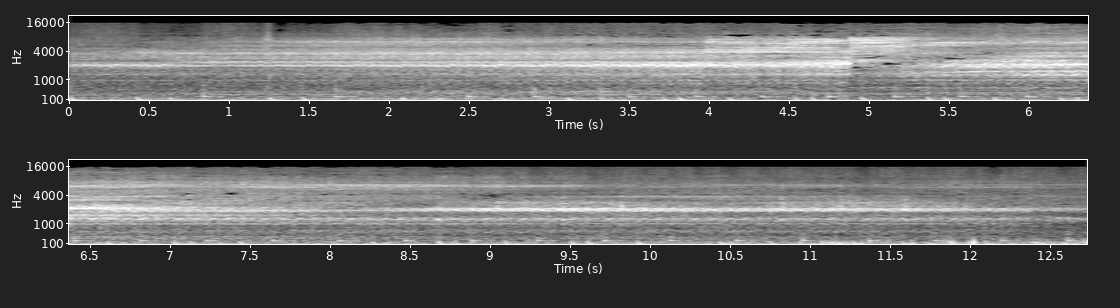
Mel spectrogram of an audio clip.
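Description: Tamiya Grand Hauler RC semi truck driving: a whine that rises and falls with speed, over the low pulsing diesel-engine rumble played by its MFC sound unit. It is loudest as the truck passes close by, about halfway through, with a sudden change in pitch around then.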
